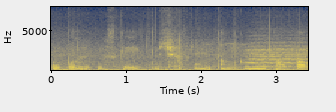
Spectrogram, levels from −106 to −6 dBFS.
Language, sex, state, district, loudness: Hindi, female, Haryana, Jhajjar, -20 LUFS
